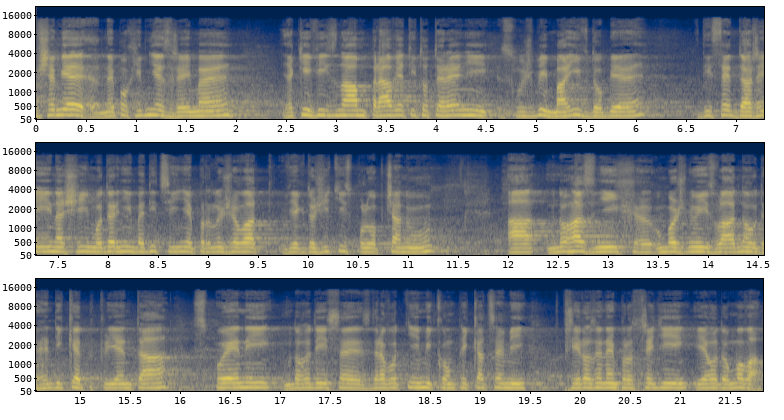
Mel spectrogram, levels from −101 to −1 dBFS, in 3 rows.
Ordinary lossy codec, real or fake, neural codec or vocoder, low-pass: MP3, 96 kbps; real; none; 14.4 kHz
